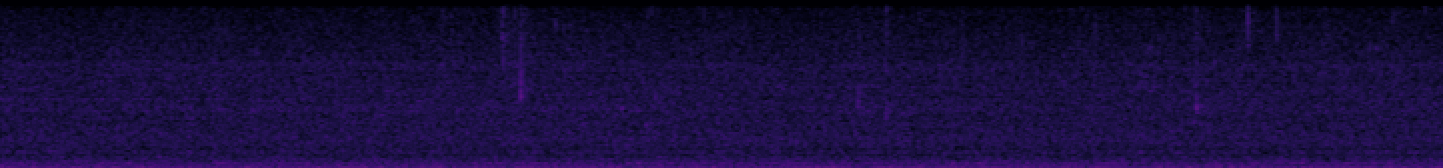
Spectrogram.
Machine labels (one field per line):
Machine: pump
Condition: normal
